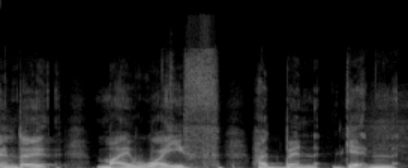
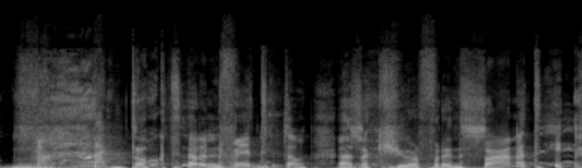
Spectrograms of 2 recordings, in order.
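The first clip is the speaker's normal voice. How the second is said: higher, cracking up mid-joke; laughing through words; 6 semitones higher than usual. Real, not acted. Comic telling a butt plug joke, laughing through it.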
